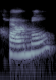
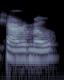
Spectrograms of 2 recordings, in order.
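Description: First: The word is said with two syllables. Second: The word is said with three syllables. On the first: "Red is caramel, so that's two syllables" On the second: "I say caramel, as you can see. But that's from my British English upbringing back in India, because caramel is how they would say it. In three syllables"

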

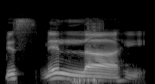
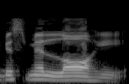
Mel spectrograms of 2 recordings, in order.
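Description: First: The middle L is thin and light. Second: The middle L is thick and heavy. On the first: The speaker calls it right. "The same way we read bismillahi" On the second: The speaker calls it wrong. "we don't say bismillahi"

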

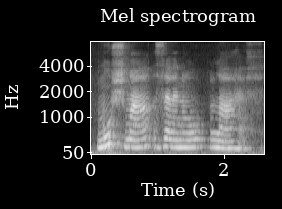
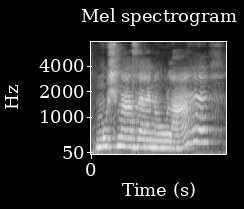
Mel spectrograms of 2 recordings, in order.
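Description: First: It is said as a plain statement. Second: It is said with question intonation.

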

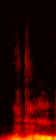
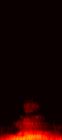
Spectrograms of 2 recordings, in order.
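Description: First: It is said as two separate full words. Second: It is blended into one short reduced form. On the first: The speaker calls it wrong. "우드 오브 하지 마. 촌스러워" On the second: The speaker calls it right.

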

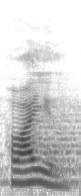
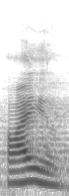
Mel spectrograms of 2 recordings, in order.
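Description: First: It is said quickly with an American accent. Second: The same.

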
